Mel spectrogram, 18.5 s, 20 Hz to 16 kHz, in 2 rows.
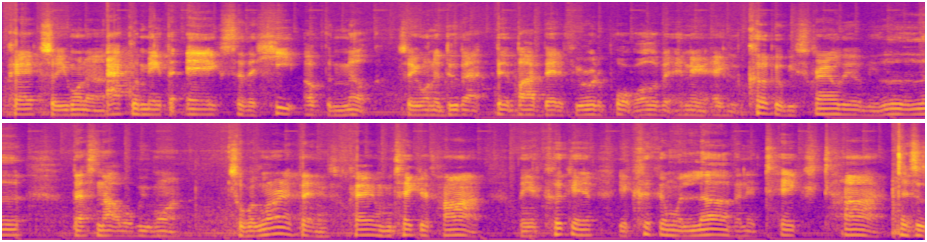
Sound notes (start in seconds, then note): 8.4 sound of disgust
